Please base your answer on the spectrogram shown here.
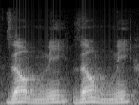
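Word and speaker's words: ذرني: Kemudian dzarni, Ibu, ya, ini agak sedikit dialirkan. Zarni, tidak terlalu berhenti. Nah, ini kan terlalu cepat. Zarni, nah demikian. Zarni. Nah, seperti itu.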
